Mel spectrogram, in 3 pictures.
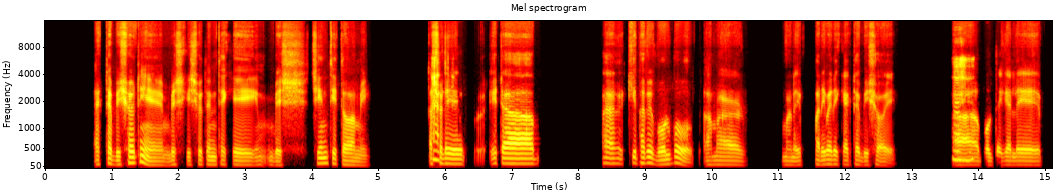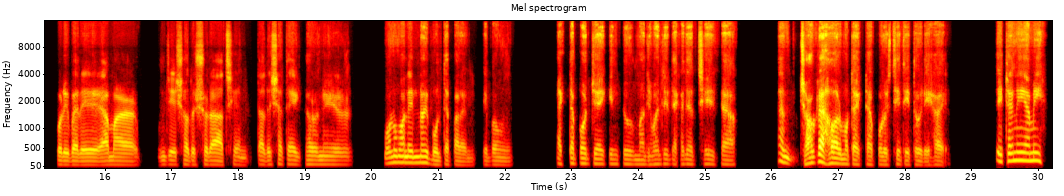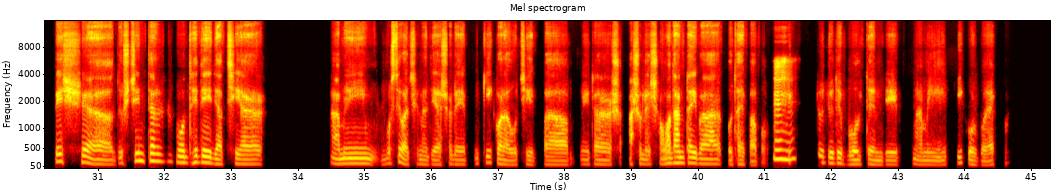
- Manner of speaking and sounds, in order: "এটা" said as "এটাব"; other background noise
- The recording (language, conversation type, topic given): Bengali, advice, বাড়িতে জিনিসপত্র জমে গেলে আপনি কীভাবে অস্থিরতা অনুভব করেন?
- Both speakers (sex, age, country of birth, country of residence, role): female, 30-34, Bangladesh, Bangladesh, advisor; male, 40-44, Bangladesh, Finland, user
